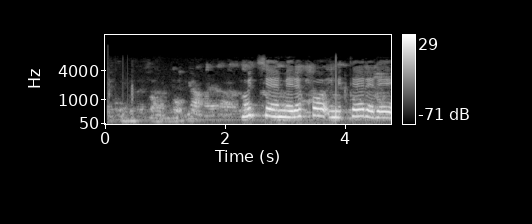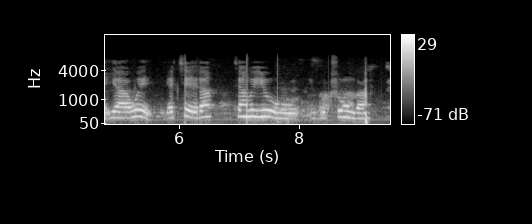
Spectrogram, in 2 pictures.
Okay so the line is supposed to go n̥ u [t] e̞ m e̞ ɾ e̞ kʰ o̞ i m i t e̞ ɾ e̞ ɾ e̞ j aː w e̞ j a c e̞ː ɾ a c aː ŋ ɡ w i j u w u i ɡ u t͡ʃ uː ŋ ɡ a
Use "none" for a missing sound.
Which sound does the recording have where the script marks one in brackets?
c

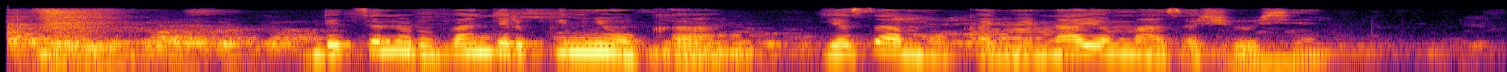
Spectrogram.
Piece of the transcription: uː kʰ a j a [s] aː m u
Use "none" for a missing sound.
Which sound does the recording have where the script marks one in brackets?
z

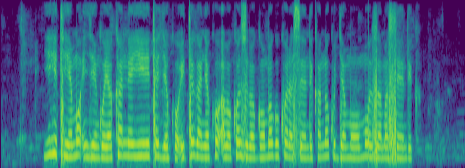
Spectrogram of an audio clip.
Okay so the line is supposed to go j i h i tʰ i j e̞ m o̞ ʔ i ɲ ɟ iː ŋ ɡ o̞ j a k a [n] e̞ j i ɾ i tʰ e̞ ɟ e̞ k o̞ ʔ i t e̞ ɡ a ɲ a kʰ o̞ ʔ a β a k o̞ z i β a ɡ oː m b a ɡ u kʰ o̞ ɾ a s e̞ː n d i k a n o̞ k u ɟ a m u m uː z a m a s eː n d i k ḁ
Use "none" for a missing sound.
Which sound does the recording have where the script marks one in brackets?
n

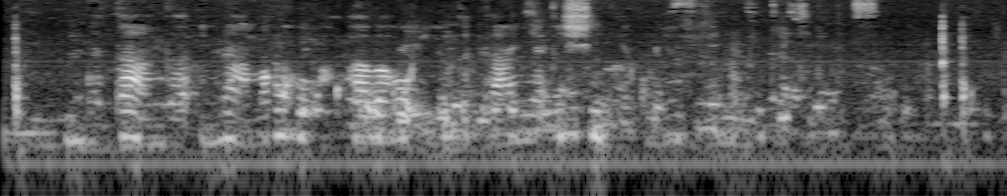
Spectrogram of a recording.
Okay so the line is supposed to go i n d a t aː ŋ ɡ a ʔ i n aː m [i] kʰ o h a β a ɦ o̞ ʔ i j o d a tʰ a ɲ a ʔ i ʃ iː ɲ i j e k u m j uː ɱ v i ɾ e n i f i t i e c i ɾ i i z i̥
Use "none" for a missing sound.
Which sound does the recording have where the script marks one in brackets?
a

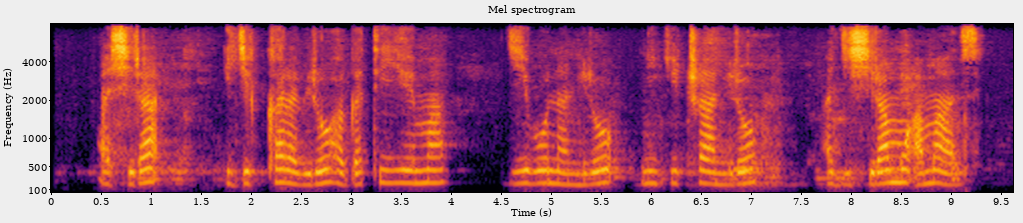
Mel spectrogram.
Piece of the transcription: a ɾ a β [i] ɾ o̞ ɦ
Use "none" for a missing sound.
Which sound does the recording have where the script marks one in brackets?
i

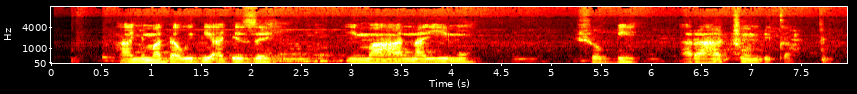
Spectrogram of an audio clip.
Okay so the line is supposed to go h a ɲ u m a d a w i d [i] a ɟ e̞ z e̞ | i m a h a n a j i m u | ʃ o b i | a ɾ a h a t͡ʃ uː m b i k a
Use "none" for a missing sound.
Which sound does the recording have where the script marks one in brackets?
i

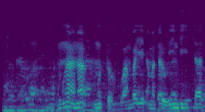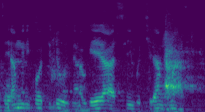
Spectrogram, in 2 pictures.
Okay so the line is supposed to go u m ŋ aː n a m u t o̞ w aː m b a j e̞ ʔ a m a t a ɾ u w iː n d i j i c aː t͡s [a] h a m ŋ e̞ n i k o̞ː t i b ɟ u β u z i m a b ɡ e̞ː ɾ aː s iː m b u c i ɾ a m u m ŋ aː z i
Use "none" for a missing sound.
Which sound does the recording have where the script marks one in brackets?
i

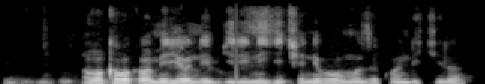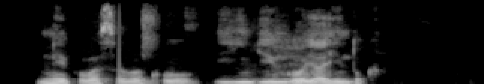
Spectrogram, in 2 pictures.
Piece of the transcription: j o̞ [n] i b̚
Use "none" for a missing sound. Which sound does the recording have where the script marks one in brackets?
n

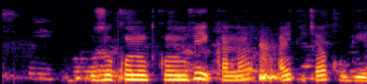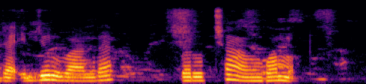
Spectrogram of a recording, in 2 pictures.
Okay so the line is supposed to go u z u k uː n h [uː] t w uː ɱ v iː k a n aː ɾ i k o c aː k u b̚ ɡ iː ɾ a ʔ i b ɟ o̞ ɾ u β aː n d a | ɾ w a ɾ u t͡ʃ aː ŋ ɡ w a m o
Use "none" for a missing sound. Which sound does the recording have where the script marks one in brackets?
u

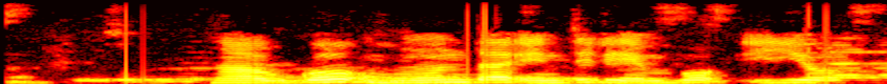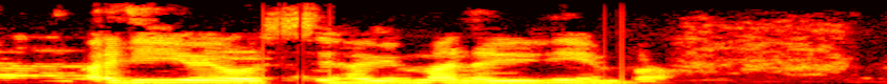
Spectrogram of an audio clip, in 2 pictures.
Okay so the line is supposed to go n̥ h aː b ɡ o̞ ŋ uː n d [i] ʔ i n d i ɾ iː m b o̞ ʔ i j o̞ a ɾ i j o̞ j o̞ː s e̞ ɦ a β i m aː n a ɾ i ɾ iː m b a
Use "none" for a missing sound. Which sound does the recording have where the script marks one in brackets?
a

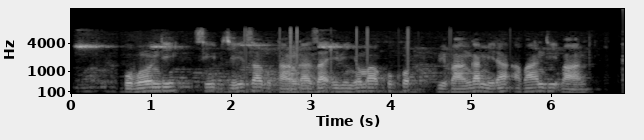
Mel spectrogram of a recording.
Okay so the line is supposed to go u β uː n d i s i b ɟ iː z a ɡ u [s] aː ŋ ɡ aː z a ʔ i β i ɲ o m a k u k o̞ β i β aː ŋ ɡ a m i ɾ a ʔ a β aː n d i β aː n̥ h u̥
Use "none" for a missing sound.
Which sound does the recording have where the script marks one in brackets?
t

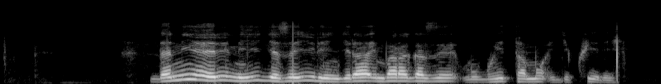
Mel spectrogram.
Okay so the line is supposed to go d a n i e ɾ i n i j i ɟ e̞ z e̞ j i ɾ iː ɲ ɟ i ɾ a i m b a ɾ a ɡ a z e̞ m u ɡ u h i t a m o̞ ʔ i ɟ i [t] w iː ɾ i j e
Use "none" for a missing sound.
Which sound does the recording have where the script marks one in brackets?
k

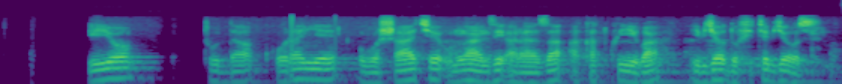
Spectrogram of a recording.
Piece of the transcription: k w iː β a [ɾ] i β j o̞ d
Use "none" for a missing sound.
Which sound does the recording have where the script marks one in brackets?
none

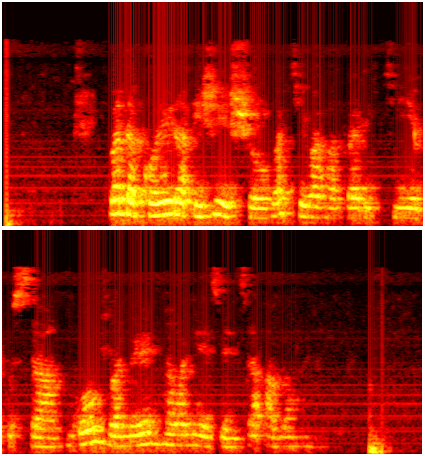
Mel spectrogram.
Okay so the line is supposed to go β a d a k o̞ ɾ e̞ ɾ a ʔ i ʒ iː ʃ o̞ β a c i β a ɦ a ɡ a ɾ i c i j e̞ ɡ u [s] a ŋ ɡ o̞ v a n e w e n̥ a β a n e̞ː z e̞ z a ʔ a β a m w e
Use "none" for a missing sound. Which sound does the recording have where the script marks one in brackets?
s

